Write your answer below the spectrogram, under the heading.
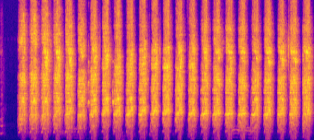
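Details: Two captive amazon parrots, one answering the other's calls, give a long, steady series of loud, grating squawks, evenly spaced roughly four per second and sustained for over six seconds without a break.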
